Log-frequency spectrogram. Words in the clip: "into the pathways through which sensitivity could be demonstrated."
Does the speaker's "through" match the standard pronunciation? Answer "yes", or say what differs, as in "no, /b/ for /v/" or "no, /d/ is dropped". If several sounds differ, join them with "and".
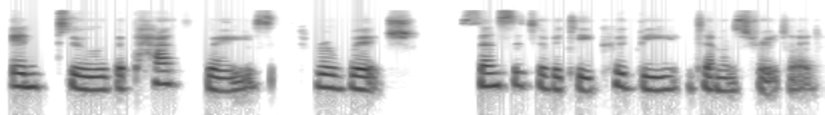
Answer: yes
